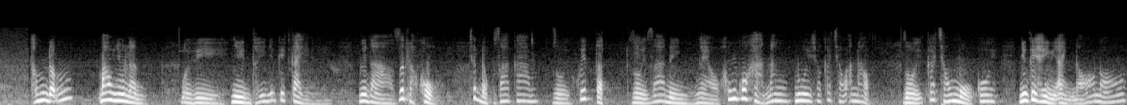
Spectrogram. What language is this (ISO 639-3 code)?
vie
